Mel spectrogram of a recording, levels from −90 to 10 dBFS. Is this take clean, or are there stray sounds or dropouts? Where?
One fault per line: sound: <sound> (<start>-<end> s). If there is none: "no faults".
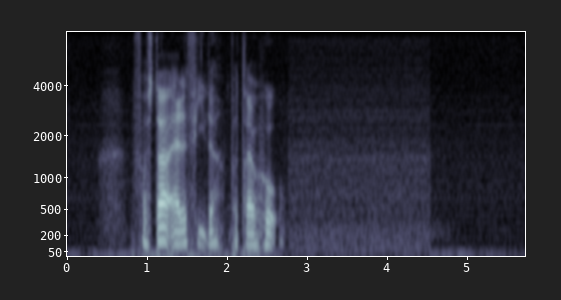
no faults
